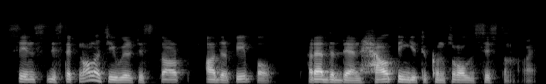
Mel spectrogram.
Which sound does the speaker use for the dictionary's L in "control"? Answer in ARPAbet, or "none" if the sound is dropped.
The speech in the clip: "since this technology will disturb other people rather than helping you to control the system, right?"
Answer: L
